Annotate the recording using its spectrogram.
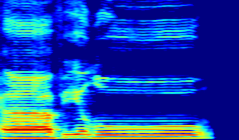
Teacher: حا کو ایک الف دو حرکات کے برابر کھینچ کر ادا کریں گے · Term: الف مدہ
